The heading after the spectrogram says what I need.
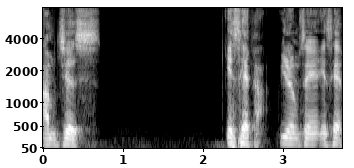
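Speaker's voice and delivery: emotional, close to tears. Speaker talking about a Rock Marcy project, choked up. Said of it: "I'm not crying".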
